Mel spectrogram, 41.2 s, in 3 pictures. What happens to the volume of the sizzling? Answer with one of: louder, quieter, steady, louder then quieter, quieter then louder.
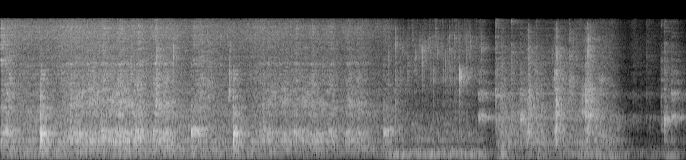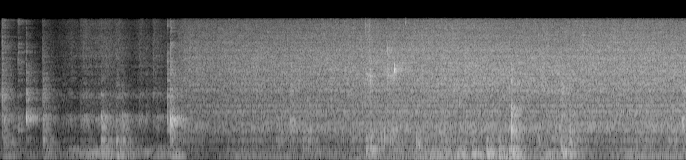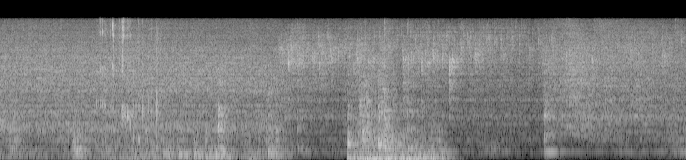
quieter then louder.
